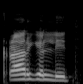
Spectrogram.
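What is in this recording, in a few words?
"qiargyla" locative, Archi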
